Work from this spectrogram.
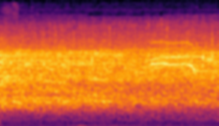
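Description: A large crowd at a Trump rally roars and chants steadily for the full stretch, dense and loud with no pauses, like applause and cheering filling an arena.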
